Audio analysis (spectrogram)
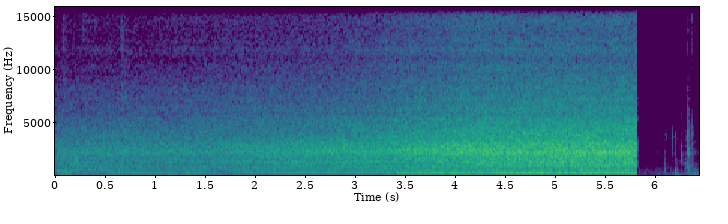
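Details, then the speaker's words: BMW E46 with V8 swap, battery reconnected after wiring repair and cooling fan switched on: a steady electric whir and low hum builds smoothly as the fan spins up, then cuts off cleanly. Normal fan operation. "Battery on. Fan switch. That sounds promising."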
